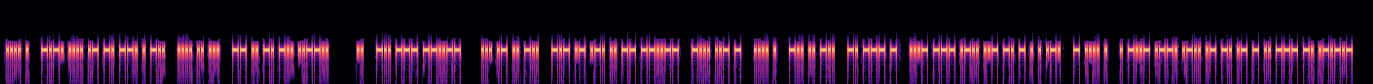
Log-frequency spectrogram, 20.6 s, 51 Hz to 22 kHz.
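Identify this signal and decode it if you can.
Morse code, heard as a keyed tone, about 42 wpm, 600 Hz. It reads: HE CHANGED HIS MIND? I DO, SAID KARIM, BUT HE DID NOT VOLUNTEER THE EXPLANATION.
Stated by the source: Morse code at 40 wpm, practice text, CW med Gnister.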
